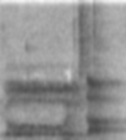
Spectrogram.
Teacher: So if you say the word go, you're saying O. And if you say the word go and you make yourself not go to oo, you say go and you stop, that's basically a closed O. This one also exists in more extreme versions and less extreme versions.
